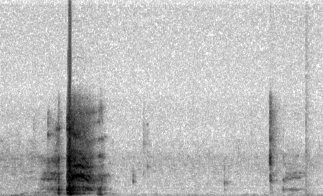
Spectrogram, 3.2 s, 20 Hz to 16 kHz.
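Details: Single harsh, hoarse cough burst in a quiet room from an adult sick with COVID-19 in 2023 after earlier negative COVID, flu and RSV tests; cough.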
